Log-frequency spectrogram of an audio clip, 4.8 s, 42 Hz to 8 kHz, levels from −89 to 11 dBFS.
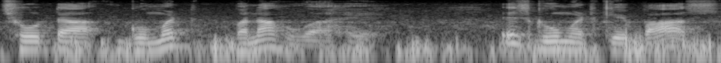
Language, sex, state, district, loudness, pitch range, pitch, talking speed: Hindi, male, Madhya Pradesh, Dhar, -19 LUFS, 115-140 Hz, 125 Hz, 125 wpm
